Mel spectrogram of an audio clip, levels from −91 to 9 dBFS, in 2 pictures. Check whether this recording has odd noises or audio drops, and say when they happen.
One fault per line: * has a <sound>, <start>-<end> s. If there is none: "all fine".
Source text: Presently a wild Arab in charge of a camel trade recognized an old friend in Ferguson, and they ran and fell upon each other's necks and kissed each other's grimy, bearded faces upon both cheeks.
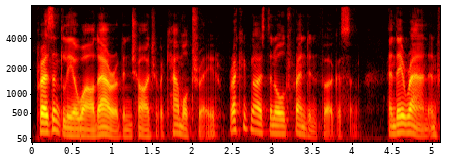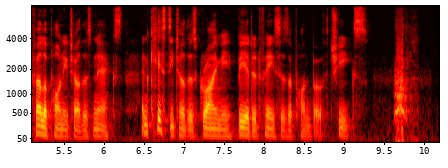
* has a bark, 9.6-9.9 s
